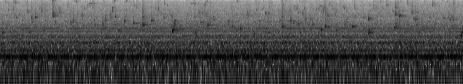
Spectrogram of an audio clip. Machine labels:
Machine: pump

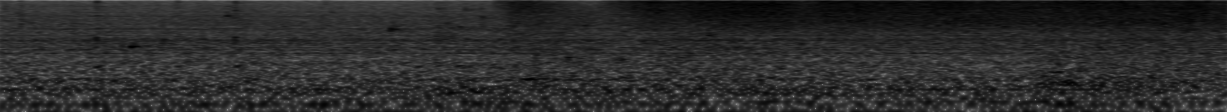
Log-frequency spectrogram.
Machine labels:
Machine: pump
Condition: normal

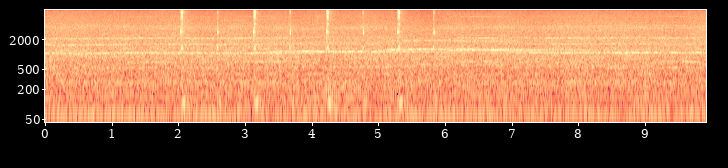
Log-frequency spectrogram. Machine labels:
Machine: valve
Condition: normal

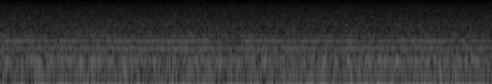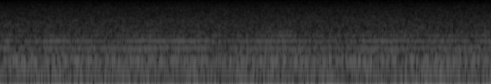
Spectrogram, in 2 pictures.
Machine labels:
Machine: fan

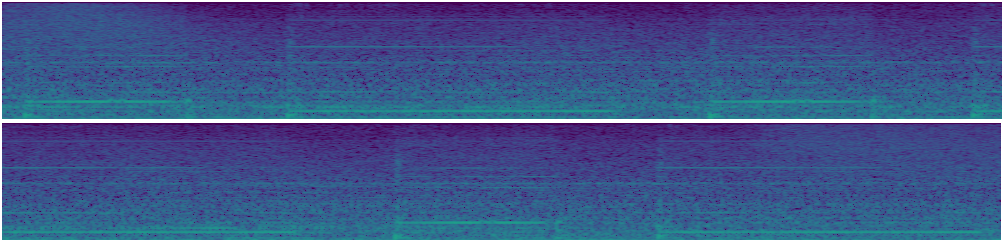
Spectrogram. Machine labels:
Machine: slide rail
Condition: normal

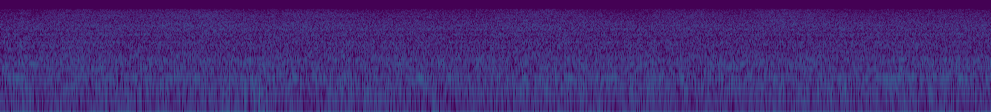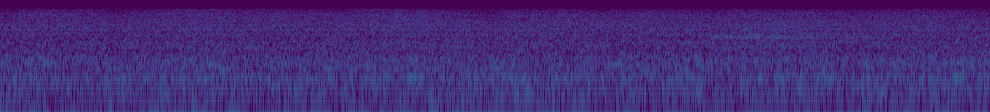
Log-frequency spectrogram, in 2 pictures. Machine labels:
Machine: fan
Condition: normal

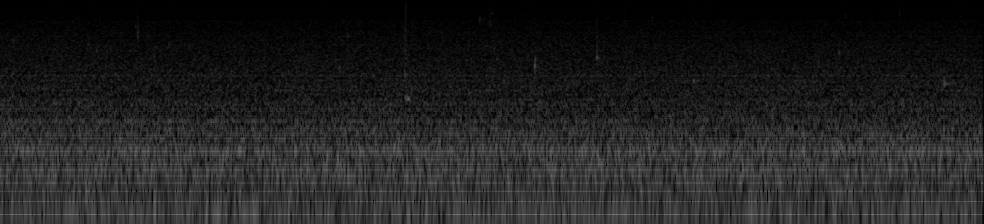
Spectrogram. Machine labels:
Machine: pump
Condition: normal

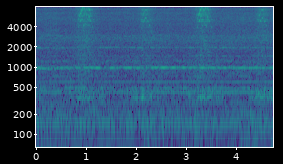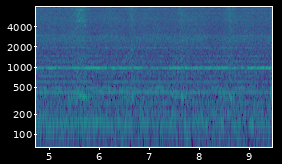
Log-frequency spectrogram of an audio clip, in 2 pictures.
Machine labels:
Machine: slide rail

